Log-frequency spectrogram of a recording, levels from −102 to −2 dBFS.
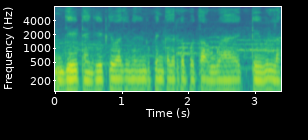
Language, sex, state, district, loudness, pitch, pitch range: Hindi, male, Madhya Pradesh, Katni, -17 LUFS, 110 Hz, 105-110 Hz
